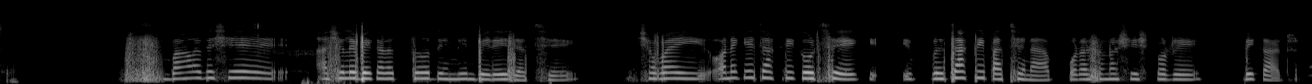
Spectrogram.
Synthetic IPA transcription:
baŋlad̪eʃe | a̰ʃolebekaɾot̪ːod̪ind̪inbeɾejd͡ʑatːɕʰe | ʃɔbajɔ̰nekejt͡ɕakɾikoɾt͡ɕʰe | t͡ɕakɾipatːɕʰenapɔɾaʃonaʃeʃkoɾe | beka̰ɖ

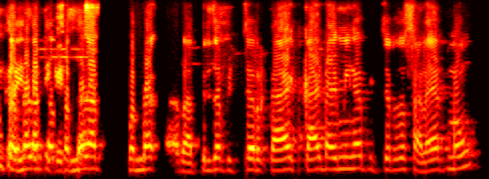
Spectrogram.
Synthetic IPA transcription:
t̪əmakat̪ənakat̪̚ | p̪əndaɾat̪ɾit͡sapik̚t͡ɕəɾkajkajʈajmiŋɡajpik̚t͡ɕəɾt͡sasaɽ̃ajaʈnau

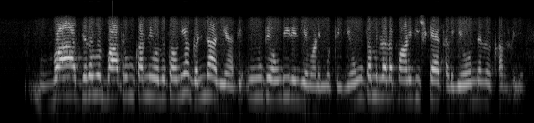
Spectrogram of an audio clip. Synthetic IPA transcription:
baːd͡ʒəd̪õːʋeːbaːt̪ʰɾuːmkəɾniːʋəd̪õːt̪ãːnd̪ijãːɡəɳɖãːd̪ɪjãːt̪ḛʔũːt̪eːãːnd̪iːɾɛ̃ːnd̪iːɛːmaːɽiːmʊʈːiːd͡ʒiːũːt̪ãːmɪlːaːd̪aːpaːɽ̃ĩːd̪iːʃɪ̥kɛːt̪ːəɽid͡ʒeːoːnənakəɾd̪ḭːɛː

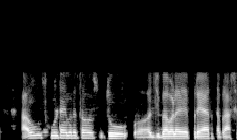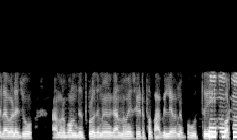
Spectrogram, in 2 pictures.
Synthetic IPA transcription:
a̰wskulʈajmɔɾet̪ɔd͡ʒo | d͡ʒibabaɭepɾejaɾt̪apɔɾeasilaβaɭed͡ʒo | a̰mɔɾɔbɔnd̪et̪kuɭɔd͡ʒɔnɔneɾɡanɔɦojseeʈat̪ʰɔbʱabilemanebɔɦut̪ibɔɾt̪ʰ

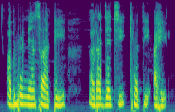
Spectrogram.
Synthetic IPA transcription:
əbʱiɾəɳjasaʈʰiː | ɾad͡ʑjat͡ɕiːkʰjat̪iːʔaɦe

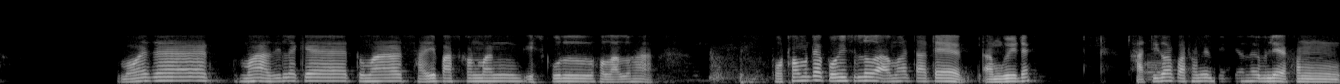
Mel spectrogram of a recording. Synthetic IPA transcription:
mojzɛ | mojazilakɛtʊmaɹsaɹipãskʰɔnmaniskulɦɔlalʊɦa | pɹɔtʰɔmɔt̬ɛpoɦisilʊ̃amaɹtatɛa̰mɡuɹidɛ | hatikɔɹpɹatʰɔmik̚bidijalojbuliɛkʰɔn

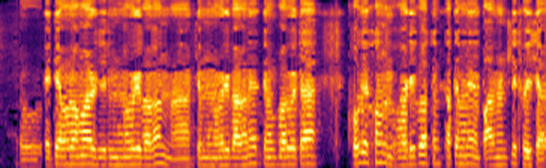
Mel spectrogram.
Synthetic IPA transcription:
aɹuetijapaɹɔamaɹzitimunabɔɹibaɡɔnkɛmunaboɹibaɡɔnɛtɛʊ̃paɹuɛta | kʰoɾɛkʰɔnɡʱɔɹdipɔatɛʊ̃tatɛmanɛpaɹlamɛ̃ntlitʰojsɛ

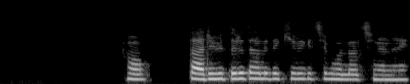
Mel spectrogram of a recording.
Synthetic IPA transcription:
ho | t̪aɾibʱit̪oɾet̪aɦoled̪ekʰibekit͡ɕʰubʱɔloat͡ɕʰinanaɦe

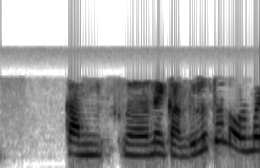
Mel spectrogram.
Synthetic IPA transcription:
kam | najkamd̪ilot̪ənɔɾmə

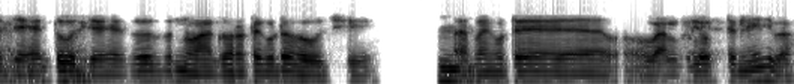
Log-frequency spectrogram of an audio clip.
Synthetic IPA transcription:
d͡ʒeɦet̪ud͡ʒeɦet̪unɔaɡʱɔɾɔʈeɡoʈeɦowt͡ʃʰi | a̰paniɡoʈe | balklok̚ʈenejd͡ʒiba

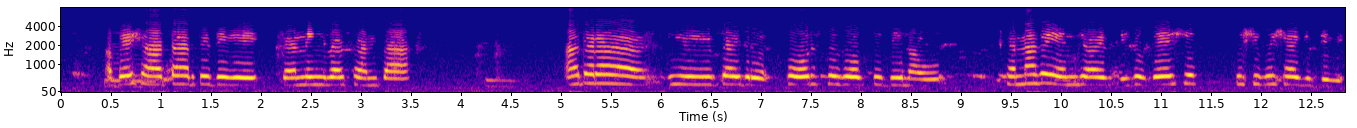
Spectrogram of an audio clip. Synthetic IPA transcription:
ɐbeːʂɐaːɾt̪aːɾt̪id̪iːʋikɐɾniŋɡlɐsɐnt̪ɐ | aːt̪ɐɾɐiiɾt̪aːjid̪ɾupoːʈsɡɦoːɡ̚t̪id̪inaːʋu | t͡ʃɐnːaːɡeeɲd͡ʒaːjɾid̪uɐbeːʂɐ | kuʂikuʂaːɡid̪ːiːʋi

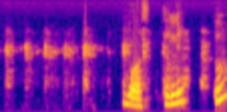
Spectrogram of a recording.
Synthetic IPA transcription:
bɔst̪ʰlit̪u

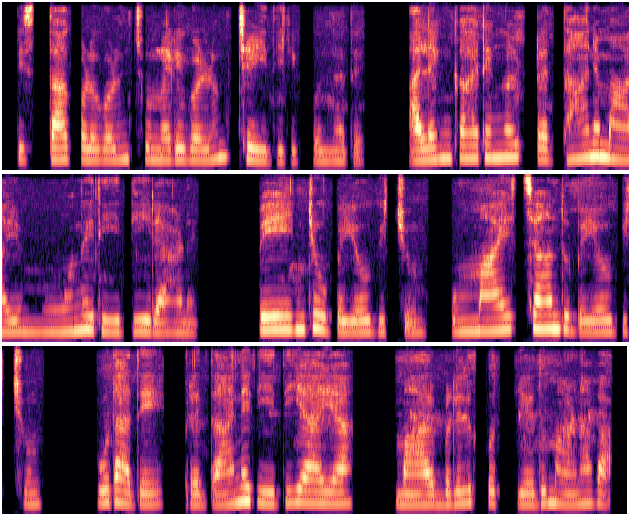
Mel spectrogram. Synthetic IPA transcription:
pist̪aːkoɭuɣɐɭumt͡ɕumɐɾuɣɐɭumt͡ɕe̞jt̪iɾikʲːunːɐðɨ | ɐlɐŋɡaːɾɐŋːɐɭprɐd̪ʱaːnɐmaːjuːuːnːɨɾiːðijilaːɳɨ | pe̞ːjndɨubɐjo̞ːɡit͡ɕːumkumːaːjɐt͡ɕːaːnd̪ubɐjo̞ːɡit͡ɕːum | kuːɽeɐðe̞prɐd̪ʱaːnɐɾiːðijaːjɐ | maːrbɐɭilko̞t̪ːijɐðumaːɳɐʋa̰

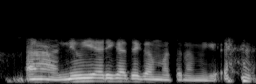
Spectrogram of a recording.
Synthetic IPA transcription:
aːnjuːjɐɾiɡeɐd̪eɡɐmːɐt̪ːunɐmɐɡe

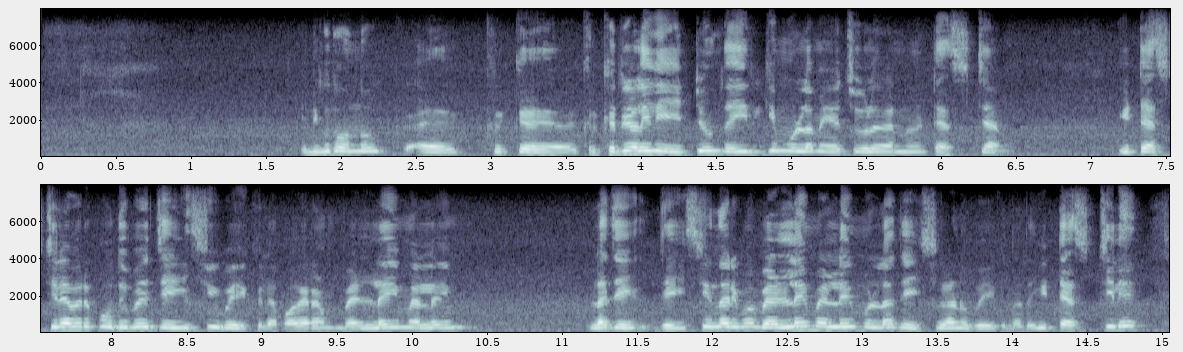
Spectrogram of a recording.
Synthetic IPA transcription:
e̞nikʲːɨt̪o̞ːnːɨ | kkːkrikːɐʈːɨɐɭɐijile̞ːtːɐʋumd̪ejɾikʲːumuɭːɐme̞ːt͡ɕːuɣɐɭɐnːɨʈe̞staːɳɨ | iːʈe̞stilɐʋɐɾpo̞ðuʋed͡ʑejsiubɐjikʲːulːɐpɐɣɐɾɐmʋe̞ɭːejumʋe̞ɭːejum | uɭːɐd͡ʑed͡ʑejsijunːɐrimːboʋe̞ɭːejumʋe̞ɭːejumuɭːɐd͡ʑejsiɣɐɭaːɳubɐjoikʲːunːɐðɨiːʈe̞stil

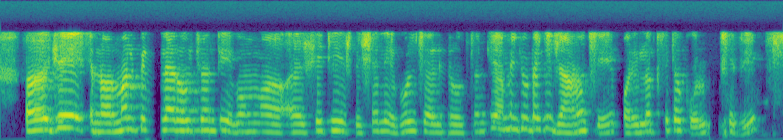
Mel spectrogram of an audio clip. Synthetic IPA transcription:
d͡ʒenɔɾmalpilaɾoɦut͡ʃʰɔnt̪iebɔŋseʈʰiespeʃaliebult͡ʃalɾoɦut͡ʃʰɔnt̪iamid͡ʒeuʈakid͡ʒaɽ̃ut͡ʃepɔɾilokʰːit̪ɔkoɾut͡ʃʰed̪i

